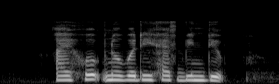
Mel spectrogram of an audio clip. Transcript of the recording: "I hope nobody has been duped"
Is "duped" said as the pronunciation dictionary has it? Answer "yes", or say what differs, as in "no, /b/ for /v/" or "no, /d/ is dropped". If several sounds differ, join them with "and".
no, /t/ is dropped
